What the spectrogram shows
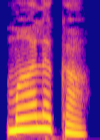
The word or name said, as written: ಮಾಲಕ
